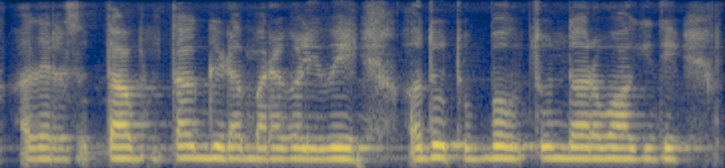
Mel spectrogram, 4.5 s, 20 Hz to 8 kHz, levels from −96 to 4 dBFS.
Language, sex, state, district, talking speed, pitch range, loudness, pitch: Kannada, female, Karnataka, Bangalore, 105 wpm, 195-200 Hz, -17 LUFS, 195 Hz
